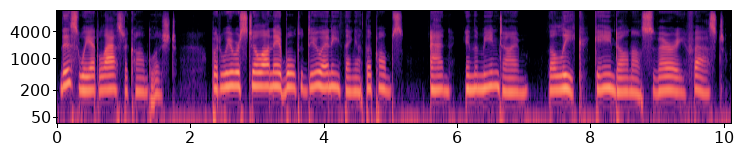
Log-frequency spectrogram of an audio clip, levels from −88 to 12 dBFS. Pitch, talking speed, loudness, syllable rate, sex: 210 Hz, 160 wpm, -19 LUFS, 4.6 syllables/s, female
